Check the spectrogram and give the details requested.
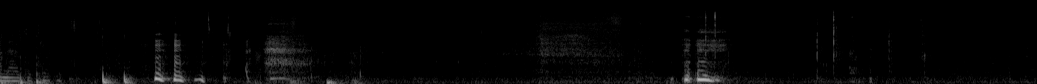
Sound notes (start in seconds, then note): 0.2 speaking in Korean; 1.5 laughs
